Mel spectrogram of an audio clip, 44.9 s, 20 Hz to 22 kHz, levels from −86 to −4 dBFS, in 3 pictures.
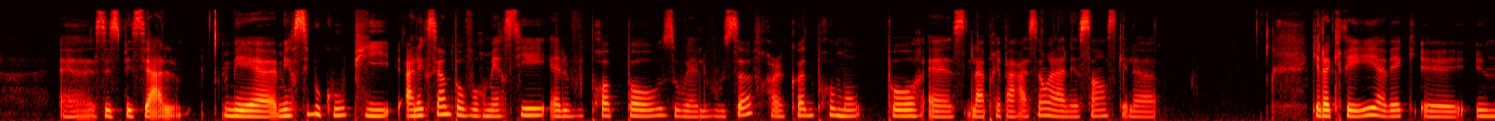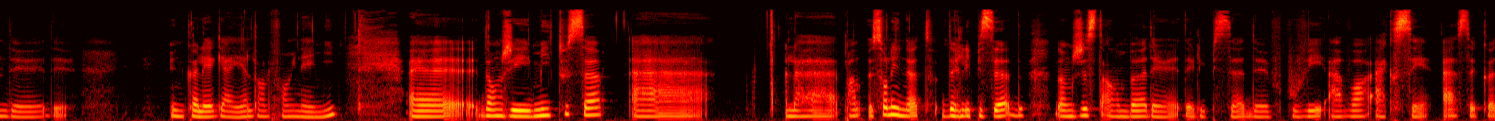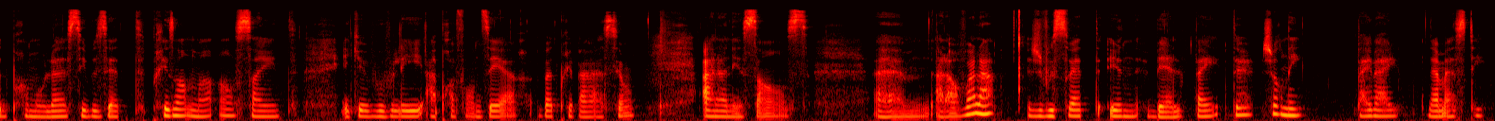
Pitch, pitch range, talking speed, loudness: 190 Hz, 180-210 Hz, 140 wpm, -38 LUFS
